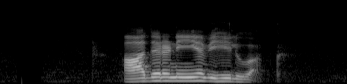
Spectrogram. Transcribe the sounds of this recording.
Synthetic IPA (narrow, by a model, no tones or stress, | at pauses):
aːd̪əɾəɳiːjəʋiɦiluʋa̰k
